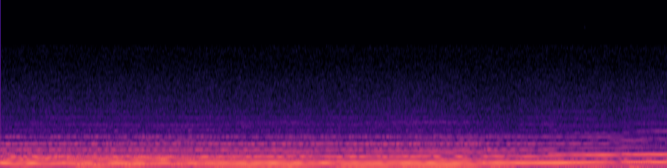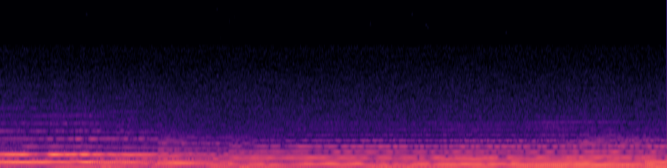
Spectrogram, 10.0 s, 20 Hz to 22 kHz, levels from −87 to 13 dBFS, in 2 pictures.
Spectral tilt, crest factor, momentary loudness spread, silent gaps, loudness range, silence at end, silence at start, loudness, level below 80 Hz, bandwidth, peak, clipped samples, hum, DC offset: -6.5 dB/octave; 12 dB; 6 LU; none; 4 LU; 0 s; 0 s; -21 LUFS; -34 dBFS; 11 kHz; -8 dBFS; under 0.1%; none; under 0.1%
